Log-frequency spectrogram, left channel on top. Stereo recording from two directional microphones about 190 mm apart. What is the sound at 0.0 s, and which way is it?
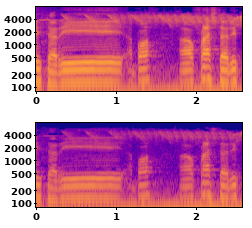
Speech, 20° left (ahead or behind).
